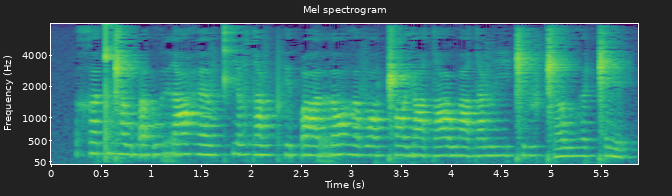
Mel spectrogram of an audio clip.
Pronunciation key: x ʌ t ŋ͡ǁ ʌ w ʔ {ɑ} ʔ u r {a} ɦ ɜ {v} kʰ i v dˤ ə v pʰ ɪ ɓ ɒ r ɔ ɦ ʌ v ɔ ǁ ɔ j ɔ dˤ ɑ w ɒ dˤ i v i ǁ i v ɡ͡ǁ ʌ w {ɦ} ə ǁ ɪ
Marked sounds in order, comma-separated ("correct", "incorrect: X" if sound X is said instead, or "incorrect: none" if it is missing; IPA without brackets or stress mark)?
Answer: incorrect: ʌ, incorrect: ɑ, correct, correct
